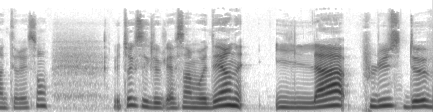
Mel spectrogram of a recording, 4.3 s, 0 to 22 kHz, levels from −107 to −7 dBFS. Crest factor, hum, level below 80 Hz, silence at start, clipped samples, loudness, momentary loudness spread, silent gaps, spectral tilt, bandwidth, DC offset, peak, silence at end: 20 dB; none; -78 dBFS; 0 s; under 0.1%; -35 LUFS; 16 LU; none; -4.5 dB/octave; 15 kHz; under 0.1%; -16 dBFS; 0 s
